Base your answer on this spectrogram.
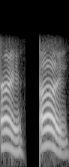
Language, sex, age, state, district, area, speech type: Bodo, female, 45-60, Assam, Baksa, rural, conversation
